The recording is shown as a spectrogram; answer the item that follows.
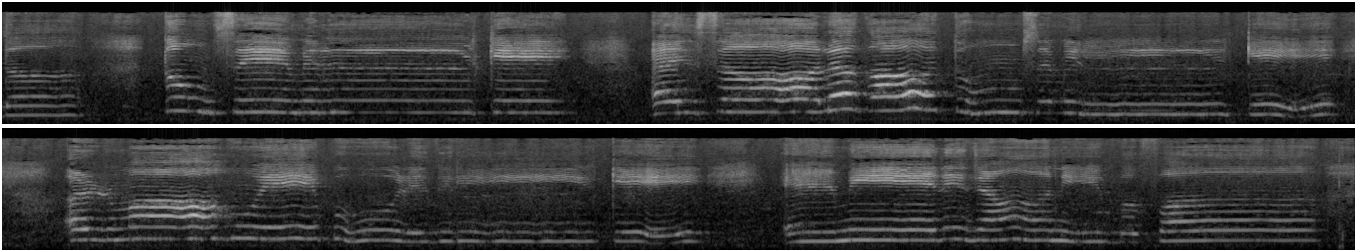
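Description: A child singing a Hindi song solo and unaccompanied, in phrases of long held notes with a wavering vibrato and short pauses between lines.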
